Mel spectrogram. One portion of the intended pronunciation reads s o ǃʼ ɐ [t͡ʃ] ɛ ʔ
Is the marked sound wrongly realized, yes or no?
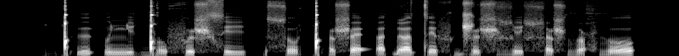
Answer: yes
